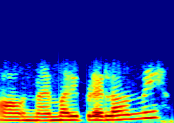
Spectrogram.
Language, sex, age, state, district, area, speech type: Telugu, female, 18-30, Telangana, Ranga Reddy, urban, conversation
